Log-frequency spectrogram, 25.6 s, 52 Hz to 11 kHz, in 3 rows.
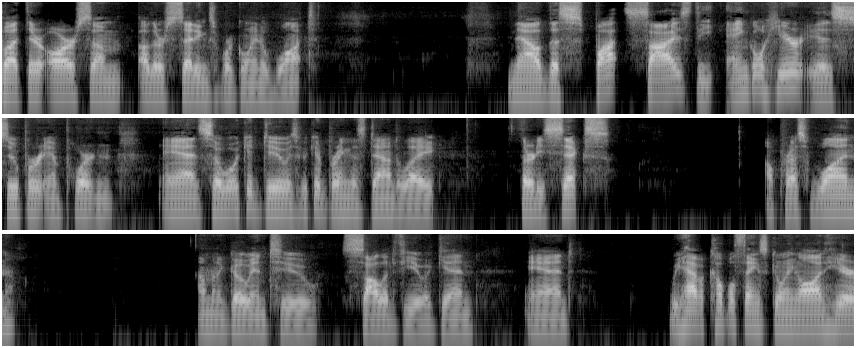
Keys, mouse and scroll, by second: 1.0-2.1 scroll up 1, 2.1-3.3 shift+middle drag, 10.7-13.1 drag, 16.0 KP_1, 18.5 click, 21.1 q, 25.3 click.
